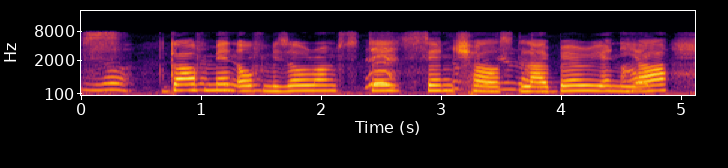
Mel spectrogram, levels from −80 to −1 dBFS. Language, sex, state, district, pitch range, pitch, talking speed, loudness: Mizo, female, Mizoram, Aizawl, 230-270 Hz, 250 Hz, 95 wpm, -14 LUFS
